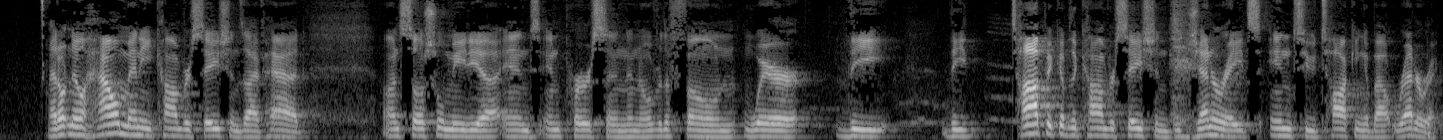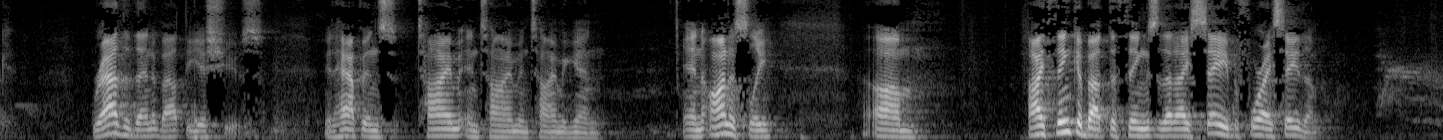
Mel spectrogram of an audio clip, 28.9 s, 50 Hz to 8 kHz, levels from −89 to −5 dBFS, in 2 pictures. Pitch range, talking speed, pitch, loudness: 130-150 Hz, 120 wpm, 140 Hz, -31 LUFS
